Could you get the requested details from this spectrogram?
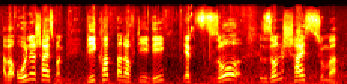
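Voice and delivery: high disbelieving voice; astonished. Real, not acted. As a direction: marvel at the madness. Astonished at height.

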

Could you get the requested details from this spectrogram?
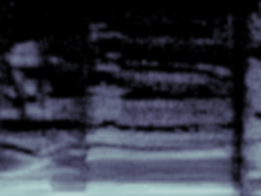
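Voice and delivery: deep voiced crumble; low crumbling rumble. Creepy house crumbles around the cats, low rumble.

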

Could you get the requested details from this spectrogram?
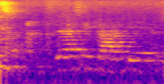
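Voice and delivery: quiet, drawn-out weary answer; long-suffering wife's soft reply; pained. Real, not acted. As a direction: say it slowly, as if it hurts. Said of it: "I can feel pain in your voice there".

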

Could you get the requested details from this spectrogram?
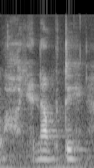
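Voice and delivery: a soft, lightly voiced old granny; grandma voice. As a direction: say it like a fond grandmother chiding. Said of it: "like, a grandma saying it".

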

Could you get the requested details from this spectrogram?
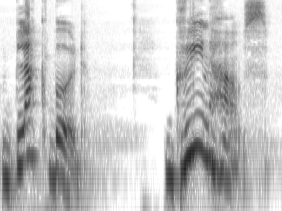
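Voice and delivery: Blackbird with the stress on black, greenhouse with the stress on green; stress on first part. Shown as a demonstration. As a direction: say Blackbird and greenhouse slowly, leaning on the first half of each. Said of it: "तो मैं कहूँगी". (Blackbird में black पर और greenhouse में green पर ज़ोर)

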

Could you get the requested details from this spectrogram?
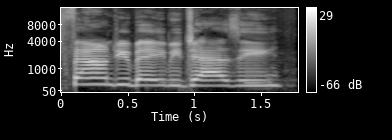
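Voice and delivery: high, glad found-you; happy mother. Acted. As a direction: sing out the find. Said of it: "She says".

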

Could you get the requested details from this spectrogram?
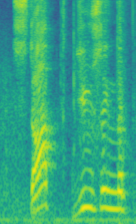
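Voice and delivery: high, slow exasperated yell; panicking gamer. Real, not acted. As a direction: shriek it out in frustration. Frustrated with game controls.

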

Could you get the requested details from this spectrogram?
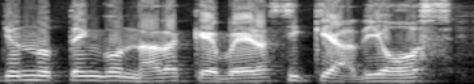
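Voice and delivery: deep, low character voice; dismissive figure. Acted. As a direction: shrug off the problem in a low voice. Same figure refuses and leaves.

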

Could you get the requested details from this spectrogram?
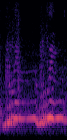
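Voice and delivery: high, light ringing plucks; imitated strumming. Apollo strumming away on Olympus, imitated twangs. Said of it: "just sort of strumming away".

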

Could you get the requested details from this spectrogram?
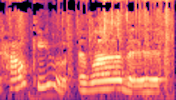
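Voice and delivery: high then slow loud gush; gushing delight. Real, not acted. Unboxing a cute item, slow gushing delight. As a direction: savour it with delight.

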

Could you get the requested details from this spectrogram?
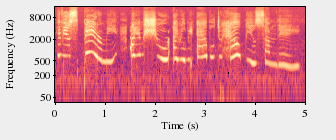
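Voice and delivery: very high, tiny bargaining voice; pleading mouse. A narrator's reading. Mouse promising help if the lion spares her, high pleading. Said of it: "pleaded the mouse".

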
